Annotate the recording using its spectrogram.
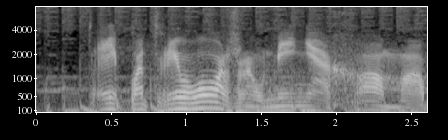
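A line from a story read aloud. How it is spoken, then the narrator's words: Creaking mechanical voice. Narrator (Russian): проскрипела командная голова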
